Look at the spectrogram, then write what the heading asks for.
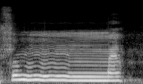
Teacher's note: Apabila ada mim dan nun bertasdid, maka hukum bacaannya gunnah. Maksudnya mim dan nun bertasdid harus dibaca mendengung sepanjang satu alif atau dua harokat ya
